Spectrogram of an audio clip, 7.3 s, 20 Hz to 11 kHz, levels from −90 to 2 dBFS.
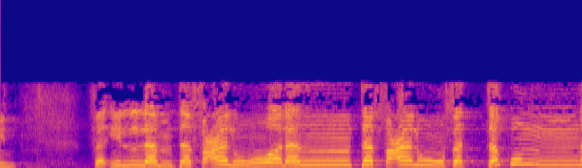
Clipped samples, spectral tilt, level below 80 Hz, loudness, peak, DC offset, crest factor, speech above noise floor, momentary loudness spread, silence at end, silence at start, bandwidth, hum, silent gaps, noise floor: under 0.1%; -7.5 dB/octave; -50 dBFS; -16 LUFS; 0 dBFS; under 0.1%; 16 dB; 28 dB; 7 LU; 0 s; 0 s; 5.8 kHz; none; none; -44 dBFS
